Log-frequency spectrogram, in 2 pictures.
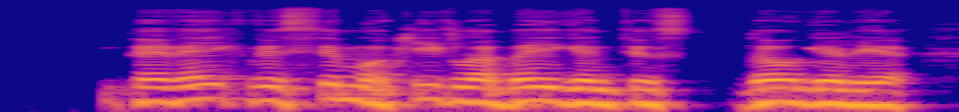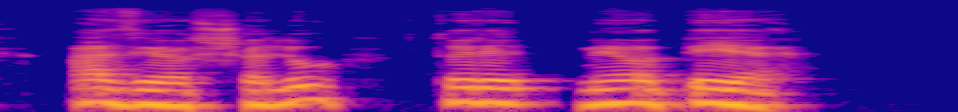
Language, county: Lithuanian, Šiauliai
